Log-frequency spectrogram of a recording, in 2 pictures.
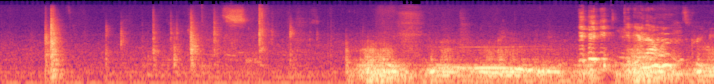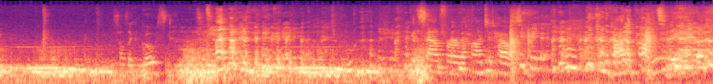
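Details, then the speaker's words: Simulated lung sounds from a heart and lungs lab: sustained, musical, whistling wheezes of varying pitch across several breaths, caused by air pushing through narrowed airways, as in COPD. "what's happening with wheezing is that airway is narrowed and the airs trying to push through a narrow passageway and it makes a musical sound"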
